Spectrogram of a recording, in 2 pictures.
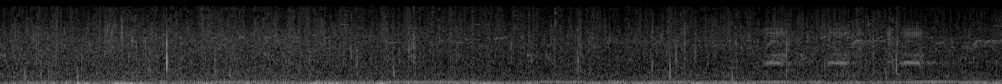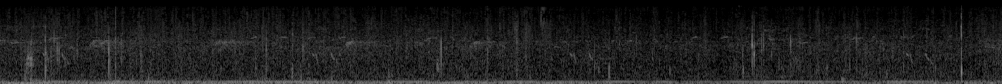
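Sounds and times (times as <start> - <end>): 
low constant hum: 0.0 - 20.0
raindrops falling on a tree: 0.0 - 20.0
sharp individual drips: 0.2 - 20.0
faint high bird-like calls: 7.6 - 10.8.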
